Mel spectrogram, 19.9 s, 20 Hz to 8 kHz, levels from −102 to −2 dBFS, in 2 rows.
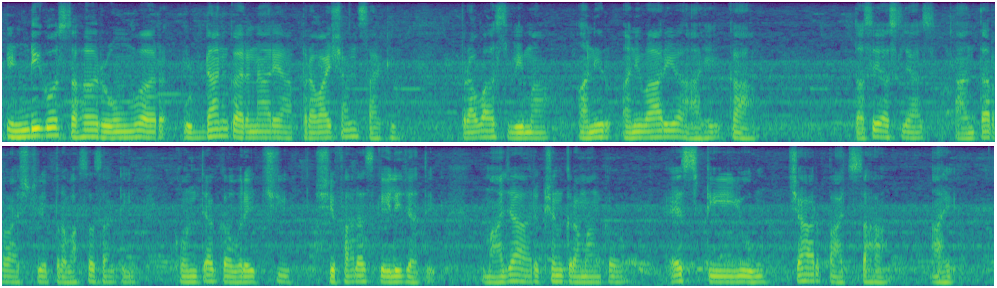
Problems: constant background noise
